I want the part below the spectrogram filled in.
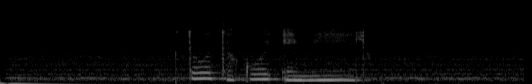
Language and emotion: Russian, sad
